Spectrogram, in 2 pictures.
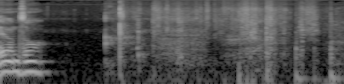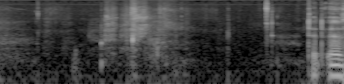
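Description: Magazine pages rustle and turn.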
